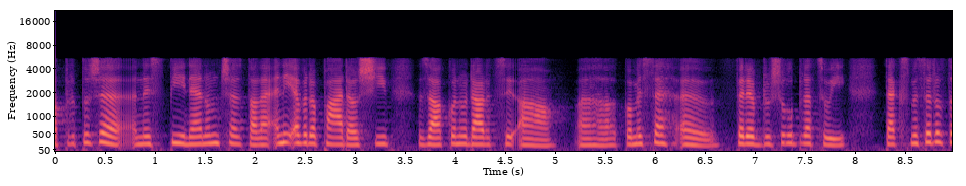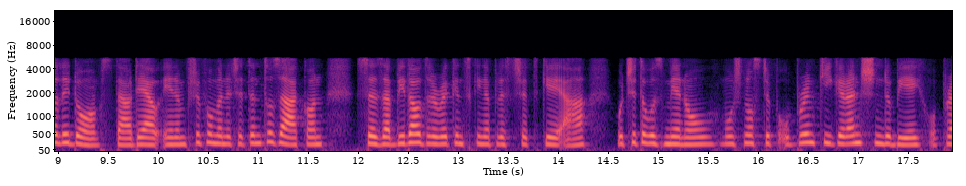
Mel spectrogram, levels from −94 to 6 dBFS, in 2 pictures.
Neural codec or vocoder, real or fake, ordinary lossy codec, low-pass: codec, 16 kHz, 0.2 kbps, FocalCodec; fake; MP3, 48 kbps; 5.4 kHz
